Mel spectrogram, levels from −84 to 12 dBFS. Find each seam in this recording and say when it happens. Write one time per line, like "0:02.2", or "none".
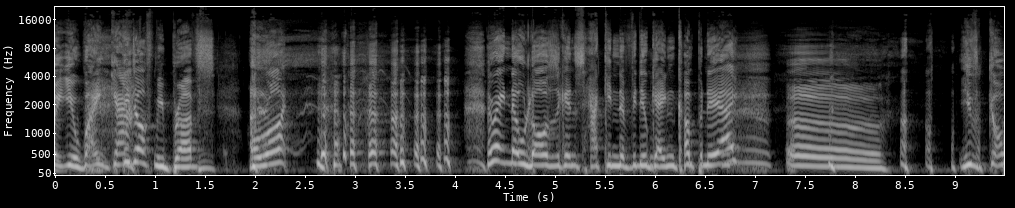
0:02.9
